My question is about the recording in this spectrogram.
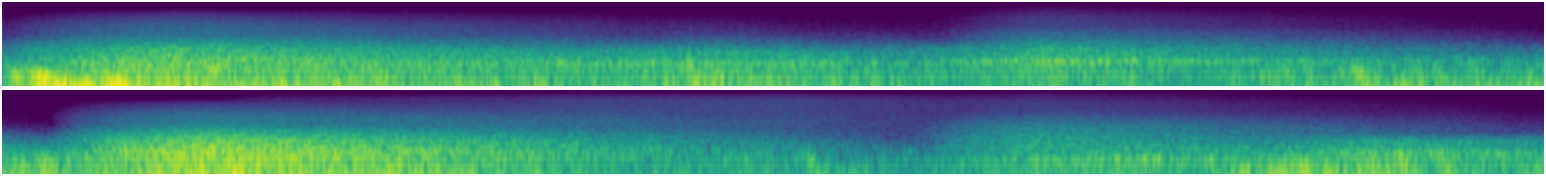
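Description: Rushing surf and wind in a steady noisy wash that swells and fades. It changes abruptly about ten seconds in and again about sixteen seconds in, then rises again near the end.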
